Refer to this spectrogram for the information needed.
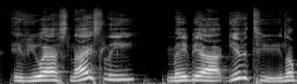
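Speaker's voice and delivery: loud, biting, sarcastic retort. Retelling own reply to a man on the phone: imitating own sarcastic reply. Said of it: "But I was being sarcastic".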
